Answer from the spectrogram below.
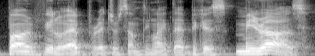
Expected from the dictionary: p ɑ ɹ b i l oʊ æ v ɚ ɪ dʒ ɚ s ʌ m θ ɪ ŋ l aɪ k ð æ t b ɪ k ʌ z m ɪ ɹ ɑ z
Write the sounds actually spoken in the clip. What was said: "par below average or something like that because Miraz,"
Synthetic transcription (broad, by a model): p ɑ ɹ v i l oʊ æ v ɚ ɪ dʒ ɚ s ʌ m θ ɪ ŋ l aɪ k ð æ t b ɪ k ʌ z m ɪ ɹ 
